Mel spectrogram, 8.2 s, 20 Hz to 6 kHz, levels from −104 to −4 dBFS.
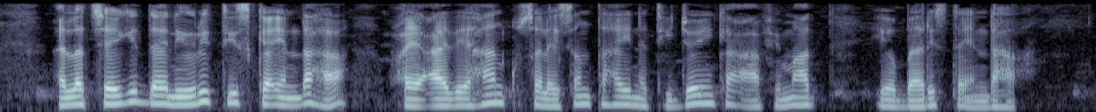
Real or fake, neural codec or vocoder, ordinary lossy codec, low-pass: real; none; MP3, 48 kbps; 5.4 kHz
